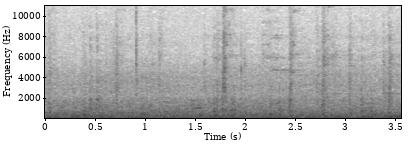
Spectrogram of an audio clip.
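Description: A passenger train in the Open Rails simulator pulls out of Bhusaval station, a steady loud rumble with rhythmic wheel clatter and clicks throughout.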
